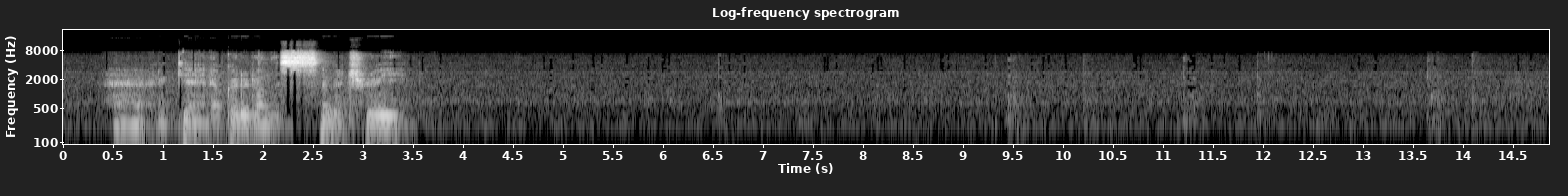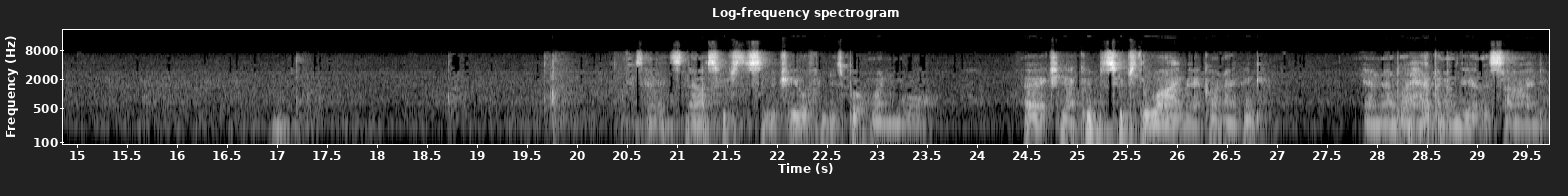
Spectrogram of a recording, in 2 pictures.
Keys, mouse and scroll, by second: 6.7-9.6 drag, 10.3-11.3 drag, 12.0-13.8 drag, 14.2-17.3 middle drag, 18.9 middle click, 21.6 click, 22.3 click, 25.6 click, 28.7-29.7 drag.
